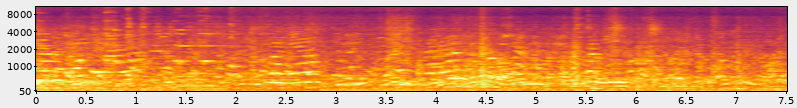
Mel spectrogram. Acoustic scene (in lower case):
restaurant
